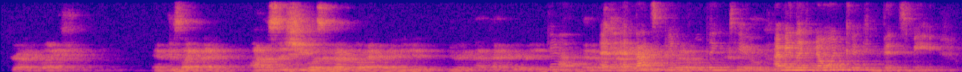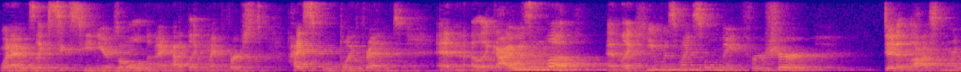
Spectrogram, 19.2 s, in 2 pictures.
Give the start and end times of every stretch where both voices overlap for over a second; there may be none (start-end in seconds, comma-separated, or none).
5.5-7.7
